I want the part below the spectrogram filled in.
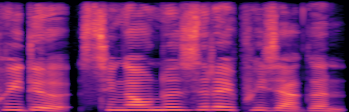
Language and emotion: Bodo, neutral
